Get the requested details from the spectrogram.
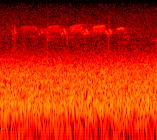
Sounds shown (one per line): warbler song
